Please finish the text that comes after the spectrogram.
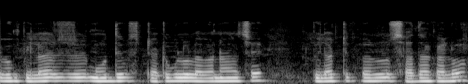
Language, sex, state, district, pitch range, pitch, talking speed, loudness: Bengali, male, West Bengal, Jalpaiguri, 150-160 Hz, 155 Hz, 155 wpm, -13 LUFS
